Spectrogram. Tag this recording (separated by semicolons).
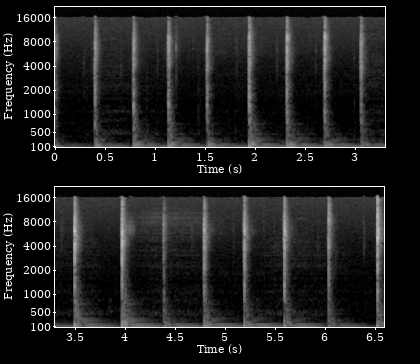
Band; Exercise; Plucking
